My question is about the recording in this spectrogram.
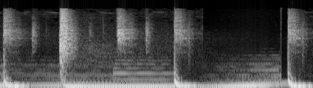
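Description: Electronic background music: a steady drum beat over heavy bass with sliding bass notes.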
